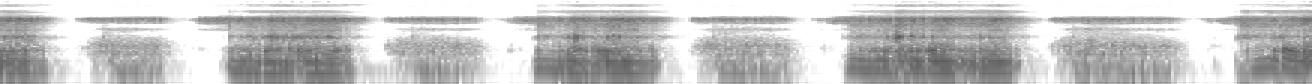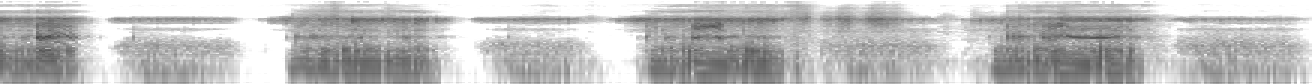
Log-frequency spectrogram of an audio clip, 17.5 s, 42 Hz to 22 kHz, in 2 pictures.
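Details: Friend recorded while asleep: loud, rattling snores on each breath in with softer breaths out, about 12 breaths a minute and steady: ordinary snoring.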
